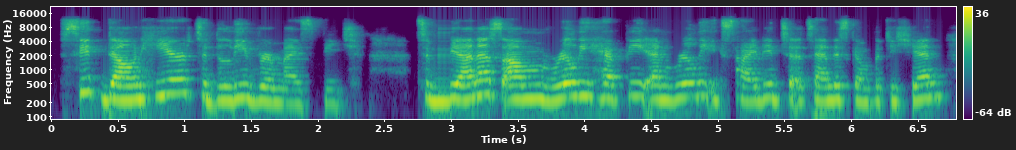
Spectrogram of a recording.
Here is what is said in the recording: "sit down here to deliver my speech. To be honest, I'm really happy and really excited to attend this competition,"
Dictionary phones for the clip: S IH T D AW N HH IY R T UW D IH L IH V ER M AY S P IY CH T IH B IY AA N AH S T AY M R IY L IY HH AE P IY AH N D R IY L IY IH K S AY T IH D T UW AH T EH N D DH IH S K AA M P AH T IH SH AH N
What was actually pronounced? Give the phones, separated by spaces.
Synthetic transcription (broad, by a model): S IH T D AW N HH IY R T UW D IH L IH V ER M AY S P IY CH T IH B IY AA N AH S AY M R IY L IY HH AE P IY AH N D R IY L IY IH K S AY T IH D T UW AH T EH N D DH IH S K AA M P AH T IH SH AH N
